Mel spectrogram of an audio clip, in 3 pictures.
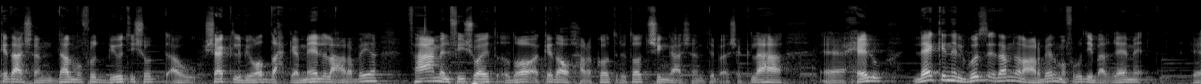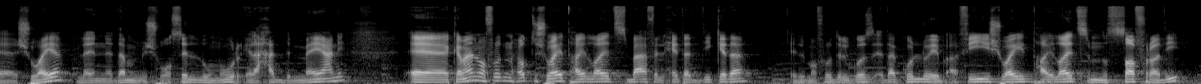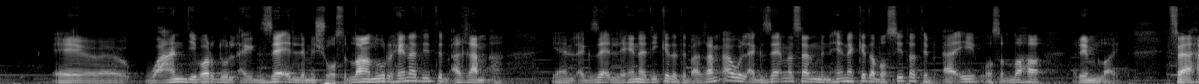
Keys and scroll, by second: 35.0 Escape.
